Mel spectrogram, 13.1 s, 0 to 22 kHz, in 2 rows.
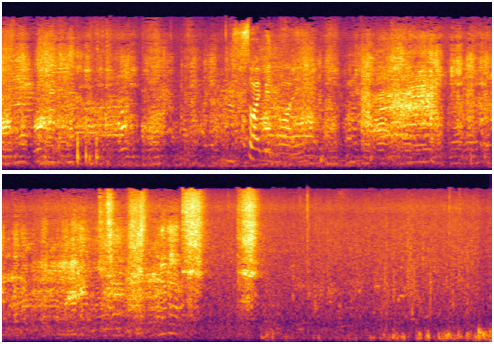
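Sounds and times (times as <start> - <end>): farmyard birds honking: 0.0 - 10.0.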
